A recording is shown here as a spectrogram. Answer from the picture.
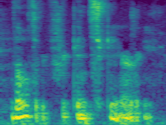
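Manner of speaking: hushed whisper to herself. Retold or imitated. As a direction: breathe it out in a whisper. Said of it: "I'm just like".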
